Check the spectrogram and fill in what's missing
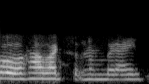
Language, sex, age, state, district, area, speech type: Marathi, female, 18-30, Maharashtra, Ahmednagar, rural, conversation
